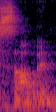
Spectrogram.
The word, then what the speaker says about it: Samhain: 1st also known as sawin which is the pagan witching new year you might see that word actually um around social media it's spelled very differently than it's pronounced it's spelled s-a-m-h-a-i-n so you'll see it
